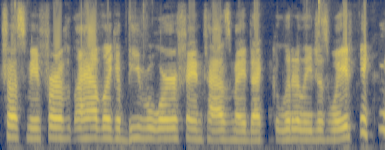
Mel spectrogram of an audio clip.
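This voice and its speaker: Amid noticeable background noise, a man with a fairly high pitch speaks at a fairly quick pace with fairly even intonation, in a dry, close sound with no echo. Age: 20s. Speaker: YouTuber, card game player. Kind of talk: casual interview chat.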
